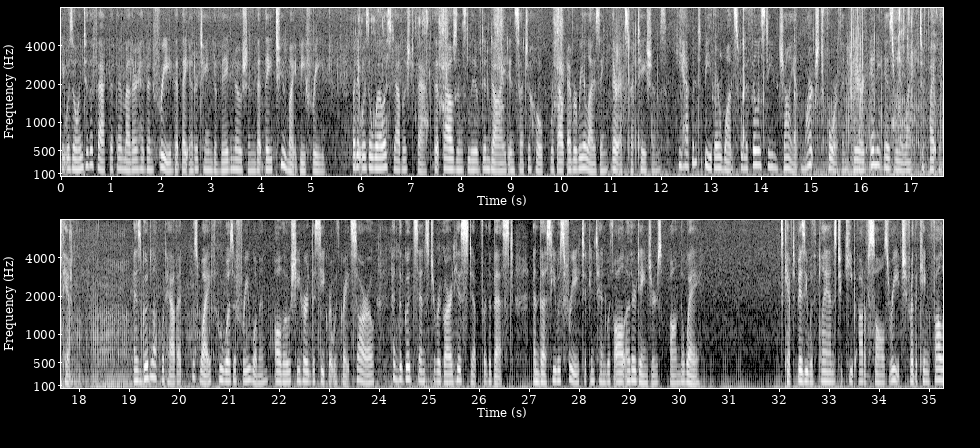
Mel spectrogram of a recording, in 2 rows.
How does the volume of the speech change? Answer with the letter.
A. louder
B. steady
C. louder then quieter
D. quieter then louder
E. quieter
B.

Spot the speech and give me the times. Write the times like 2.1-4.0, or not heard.
0.0-18.0, 19.1-30.5, 32.0-35.2.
